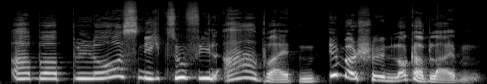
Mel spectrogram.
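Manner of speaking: high, loud, grinning bear voice. A narrator's reading. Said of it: "sagt Frau Bär und grinst".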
